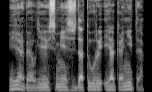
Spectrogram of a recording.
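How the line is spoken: Hollow, muffled voice. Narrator (Russian): глухо сказал он

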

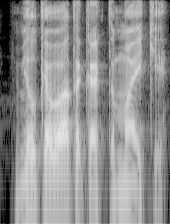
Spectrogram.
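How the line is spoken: Grumbled. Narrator (Russian): проворчал Ройс

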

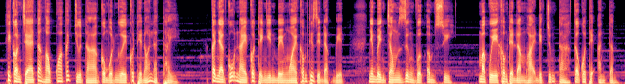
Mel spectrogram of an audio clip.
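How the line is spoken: Gentle smiling reply. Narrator (Vietnamese): Ông Thân khẽ mỉm cười đáp

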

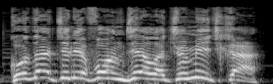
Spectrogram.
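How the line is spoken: Drunken roar. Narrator (Russian): проревел в ответ невидимый, но, очевидно, пьяный Костя

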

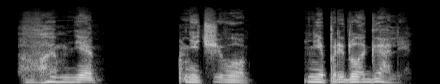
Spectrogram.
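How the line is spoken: Hoarse rasp. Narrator (Russian): прохрипел я

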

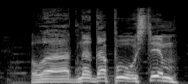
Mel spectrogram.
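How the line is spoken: Deep bass. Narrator (Russian): пробасил кардиналов

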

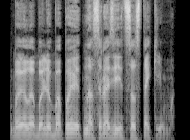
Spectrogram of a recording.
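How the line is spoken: Amused snort. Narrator (Russian): хмыкнул он

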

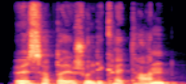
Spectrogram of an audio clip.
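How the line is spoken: Calm. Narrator (German): sagte Walli ruhig

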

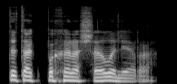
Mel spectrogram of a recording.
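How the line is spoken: Wry snort. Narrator (Russian): хмыкнул он

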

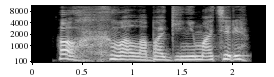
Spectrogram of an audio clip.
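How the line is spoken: Loud relieved sigh. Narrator (Russian): Шумно вздохнула служанка

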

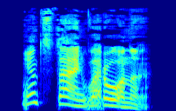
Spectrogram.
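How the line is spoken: Angry squeaking birds. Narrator (Russian): сердито пропищали славки

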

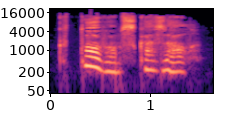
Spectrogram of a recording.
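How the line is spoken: Tense whisper. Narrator (Russian): прошептала бледная и напряженная женщина

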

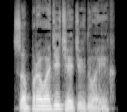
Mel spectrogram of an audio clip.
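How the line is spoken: Whisper. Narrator (Russian): прошептал он

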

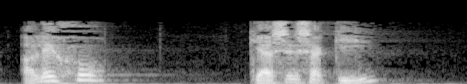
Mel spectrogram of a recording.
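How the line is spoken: Exclaimed in astonishment. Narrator (Spanish): exclamó con asombro

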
